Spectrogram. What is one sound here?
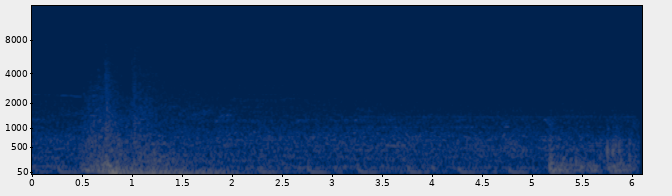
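Sea water laps gently against a ship's hull.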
